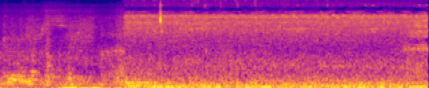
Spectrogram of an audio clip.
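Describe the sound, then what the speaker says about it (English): Cicadas drone outdoors on a noisy August day at an estate sale, a loud steady high-pitched buzz running unbroken throughout, with faint low rumble beneath. "the cicadas are very active, but that's August for you"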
